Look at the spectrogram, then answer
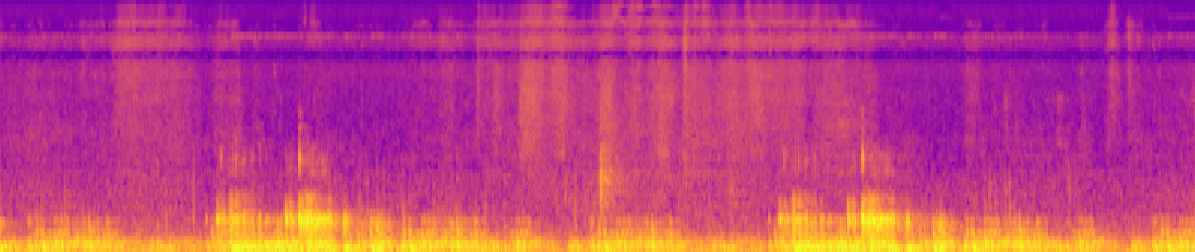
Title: Аускультация кишечника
